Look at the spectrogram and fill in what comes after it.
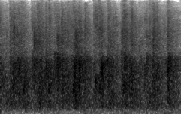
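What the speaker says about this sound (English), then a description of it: "a round of applause for Coach Taylor and football program" An audience at a Hall of Fame media conference applauds the football program and Coach Taylor, giving a steady, dense patter of clapping across the whole stretch at a moderate distance.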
